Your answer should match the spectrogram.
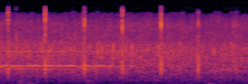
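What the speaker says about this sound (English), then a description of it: "applauds his team, Brooke MacIntosh and Benjamin Mimar." Audience applause in an arena during a pairs short program at a figure skating Grand Prix in Espoo, a steady moderate clapping wash with a few sharper claps standing out roughly every half second, plus a faint sustained tone underneath.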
